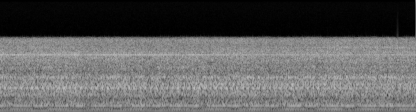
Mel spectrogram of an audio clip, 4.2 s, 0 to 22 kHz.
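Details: 1995 Fedders window air conditioner, never serviced or recharged, rarely run, heard from inside while cooling: steady airy fan rush over constant low compressor hum, no rattles or squeals; running normally.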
